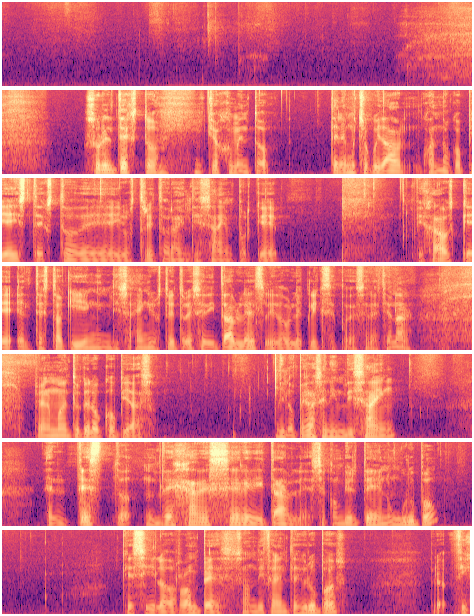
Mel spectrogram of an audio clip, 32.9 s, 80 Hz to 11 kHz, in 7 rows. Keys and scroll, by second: 6.5 super+Tab, 9.1 z, 9.7 space, 12.0 space, 13.1 v, 20.8 super+c, 21.1 super+Tab, 22.7 super+v, 25.1 space, 27.7 shift+super+g.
